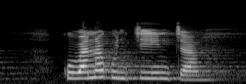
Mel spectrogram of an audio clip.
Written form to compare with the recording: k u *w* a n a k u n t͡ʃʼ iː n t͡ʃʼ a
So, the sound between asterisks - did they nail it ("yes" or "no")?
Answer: no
